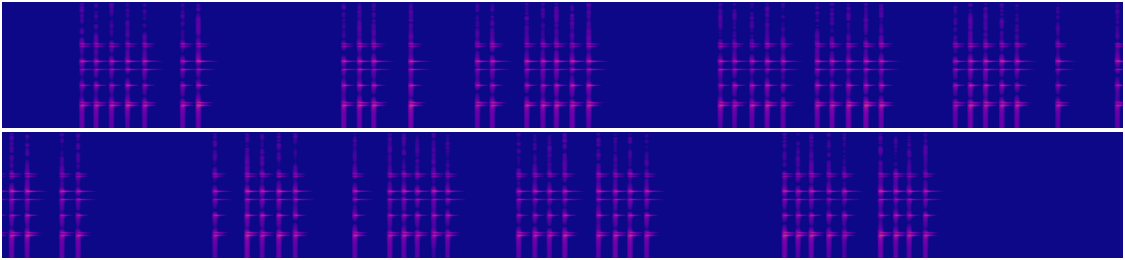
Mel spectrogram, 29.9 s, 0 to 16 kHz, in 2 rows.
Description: Tap code, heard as taps on a metal pipe, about 5 knocks a second. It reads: W LJ ZVM DET Y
